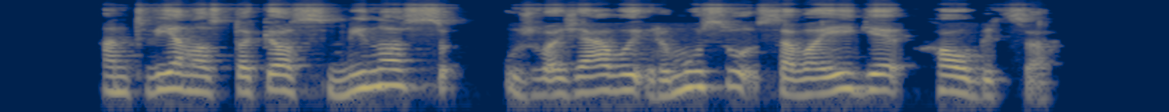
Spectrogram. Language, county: Lithuanian, Šiauliai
